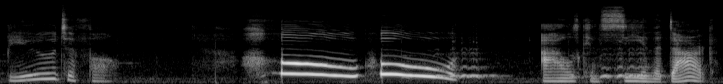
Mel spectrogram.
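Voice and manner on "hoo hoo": loud high breathy hoot hoot; owl hoot. Acted. Reading to kids, hooting like the owl.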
